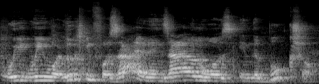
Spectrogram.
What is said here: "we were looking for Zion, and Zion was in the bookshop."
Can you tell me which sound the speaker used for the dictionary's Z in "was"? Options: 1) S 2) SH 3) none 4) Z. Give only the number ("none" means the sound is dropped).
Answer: 4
